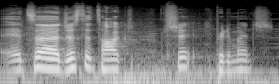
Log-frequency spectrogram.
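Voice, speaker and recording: A man's voice: on the high side, steady tone, a little slow, soft background music. A young man co-hosting a casual podcast, rambling with stammered restarts and plenty of fillers. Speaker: podcast co-host. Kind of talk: casual chat.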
